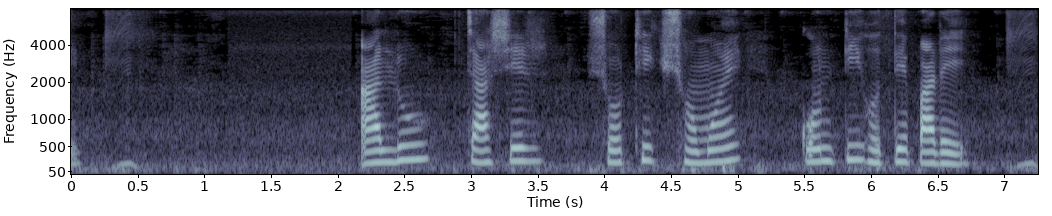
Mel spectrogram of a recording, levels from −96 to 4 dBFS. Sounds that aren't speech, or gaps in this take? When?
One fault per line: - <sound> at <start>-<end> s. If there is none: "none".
none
